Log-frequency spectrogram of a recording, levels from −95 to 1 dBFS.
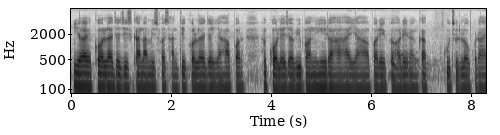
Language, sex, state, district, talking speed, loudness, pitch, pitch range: Hindi, male, Bihar, West Champaran, 195 wpm, -17 LUFS, 110 Hz, 105-110 Hz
